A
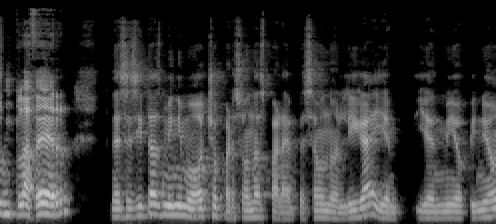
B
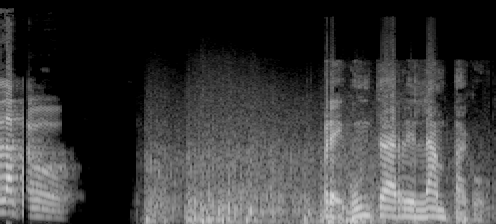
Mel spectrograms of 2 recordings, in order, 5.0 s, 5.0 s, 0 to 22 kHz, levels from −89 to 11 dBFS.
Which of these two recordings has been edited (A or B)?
A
